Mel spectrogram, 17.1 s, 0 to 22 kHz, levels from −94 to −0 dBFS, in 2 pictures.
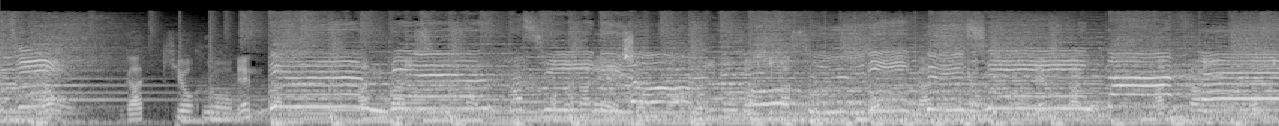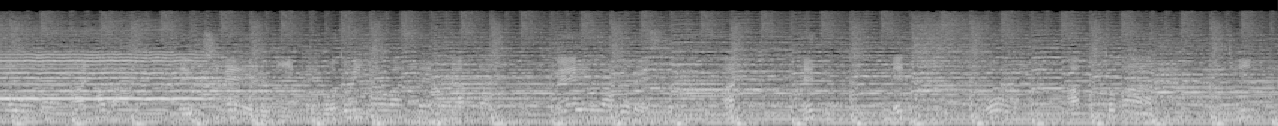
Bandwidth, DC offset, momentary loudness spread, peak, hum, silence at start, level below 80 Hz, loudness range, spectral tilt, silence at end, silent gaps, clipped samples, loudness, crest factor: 16.5 kHz; under 0.1%; 5 LU; -2 dBFS; none; 0 s; -28 dBFS; 4 LU; -4 dB/octave; 0 s; none; under 0.1%; -16 LUFS; 14 dB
